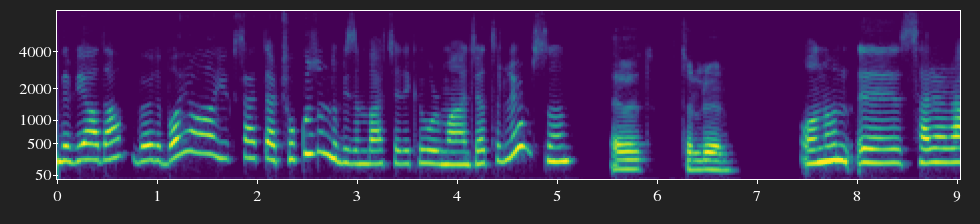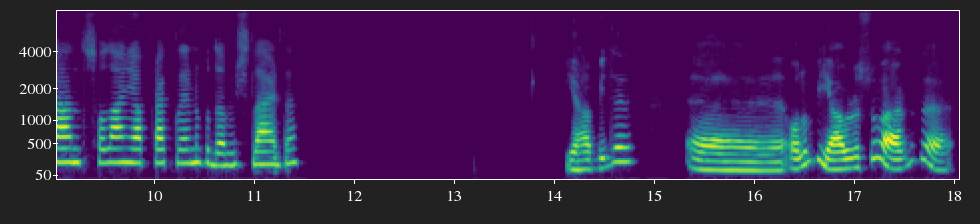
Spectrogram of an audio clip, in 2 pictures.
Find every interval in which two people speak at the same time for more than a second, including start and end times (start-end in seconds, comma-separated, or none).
none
